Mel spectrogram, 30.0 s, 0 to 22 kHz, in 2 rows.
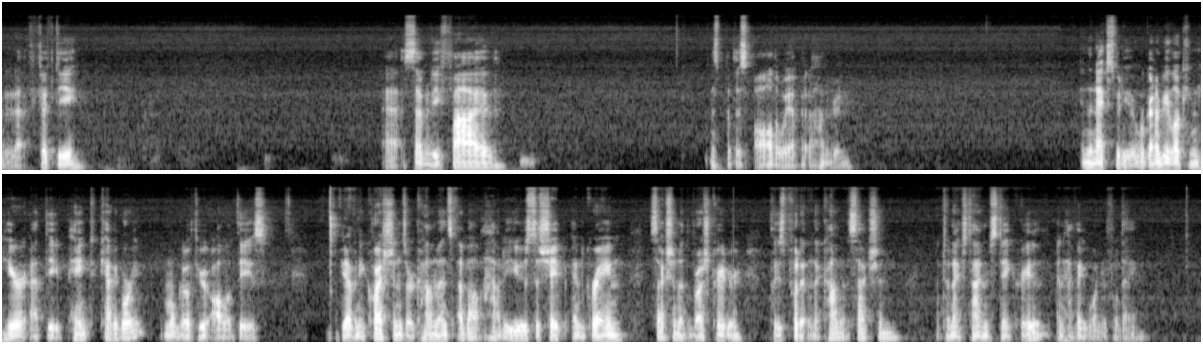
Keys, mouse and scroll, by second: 12.0 click.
